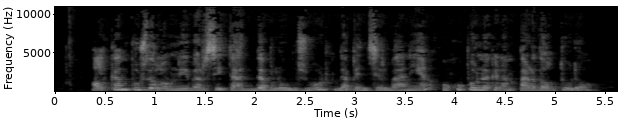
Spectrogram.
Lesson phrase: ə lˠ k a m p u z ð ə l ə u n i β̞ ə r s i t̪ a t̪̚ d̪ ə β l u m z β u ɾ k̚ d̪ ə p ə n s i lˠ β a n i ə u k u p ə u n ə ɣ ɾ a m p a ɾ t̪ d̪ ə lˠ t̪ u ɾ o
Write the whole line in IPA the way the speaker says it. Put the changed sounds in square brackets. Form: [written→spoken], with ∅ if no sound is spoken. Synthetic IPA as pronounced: ə lˠ k a m p u z ð ə l ə u n i β̞ ə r s i t̪ a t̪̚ d̪ ə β l u m z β u ɾ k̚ d̪ ə p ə n s i lˠ β a n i ə u k u p ə u n ə ɣ ɾ a m p a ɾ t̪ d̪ ə lˠ t̪ u ɾ o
